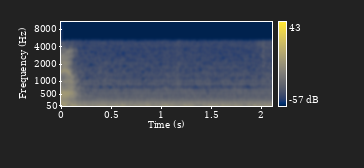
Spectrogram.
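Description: Steady, low electrical mains hum with a ladder of even overtones.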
